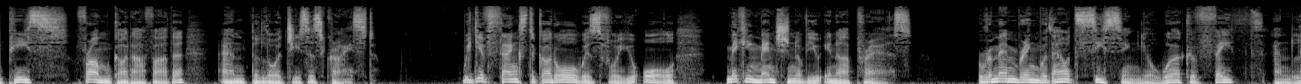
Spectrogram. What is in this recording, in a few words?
Audiobook The New Testament Thessalonians EN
